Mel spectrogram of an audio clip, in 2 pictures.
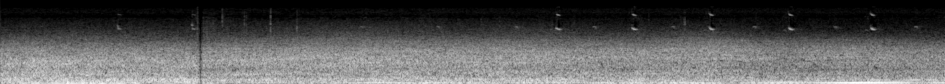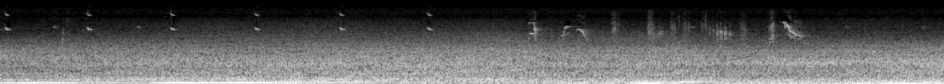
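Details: Kanetataki cricket (Ornebius kanetataki) singing in late autumn as temperatures drop and its song grows weak near the end of its calling season: soft, high metallic ticks, evenly spaced, over steady traffic rumble.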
